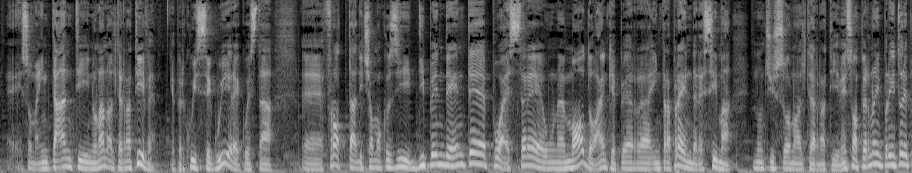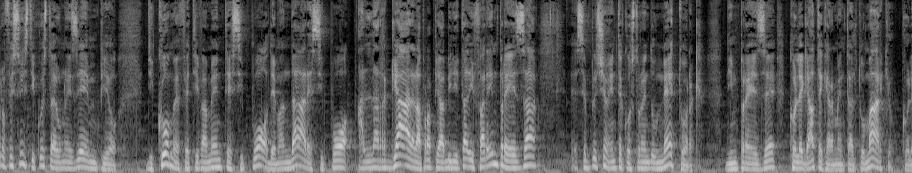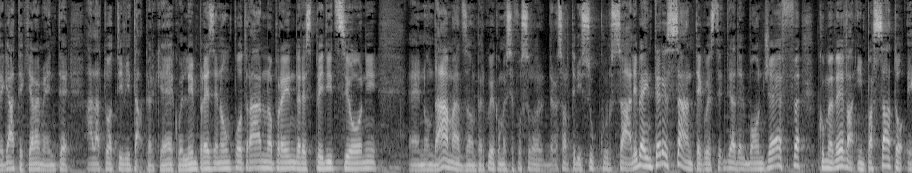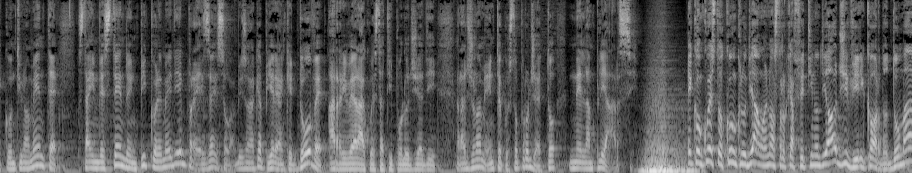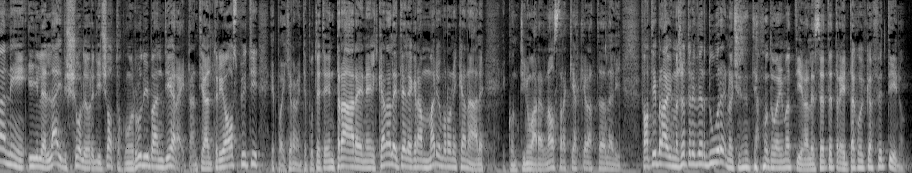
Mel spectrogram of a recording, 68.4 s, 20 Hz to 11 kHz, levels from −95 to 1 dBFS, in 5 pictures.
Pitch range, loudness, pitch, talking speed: 105-150 Hz, -24 LUFS, 120 Hz, 160 wpm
